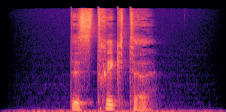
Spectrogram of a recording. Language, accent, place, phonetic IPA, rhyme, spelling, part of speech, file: German, Germany, Berlin, [dɪsˈtʁɪktə], -ɪktə, Distrikte, noun, De-Distrikte.ogg
- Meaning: nominative/accusative/genitive plural of Distrikt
